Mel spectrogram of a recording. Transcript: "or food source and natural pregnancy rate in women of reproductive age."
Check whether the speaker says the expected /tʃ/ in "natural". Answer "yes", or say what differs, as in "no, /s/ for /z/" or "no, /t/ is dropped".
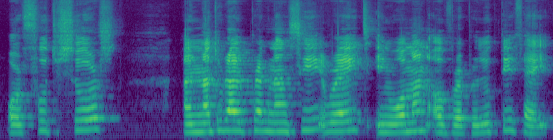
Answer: no, /tʃ/ is dropped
